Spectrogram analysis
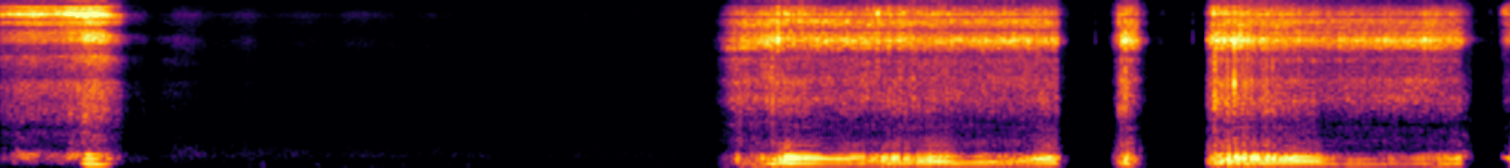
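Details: Sleeping dog snoring: loud, rattling, low-pitched snores in long noisy breaths separated by short pauses.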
